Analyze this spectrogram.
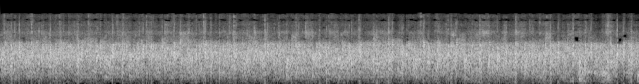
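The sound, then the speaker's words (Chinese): An audience claps steadily for several seconds at a talk, welcoming a nutrition consultant, a dense, even wash of many hands with no clear individual claps standing out and no pause in the sound. “我哋俾啲掌声”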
